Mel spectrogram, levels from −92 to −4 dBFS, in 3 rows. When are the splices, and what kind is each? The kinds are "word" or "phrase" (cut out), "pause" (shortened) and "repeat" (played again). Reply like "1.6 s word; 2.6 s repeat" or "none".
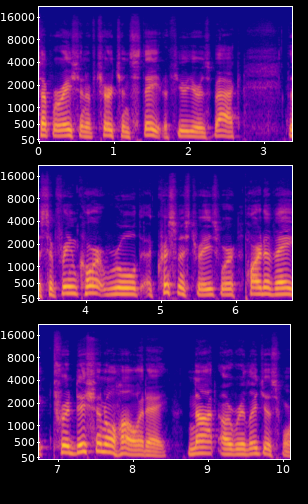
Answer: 6.1 s pause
